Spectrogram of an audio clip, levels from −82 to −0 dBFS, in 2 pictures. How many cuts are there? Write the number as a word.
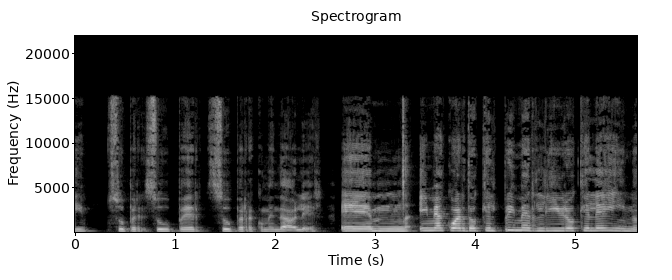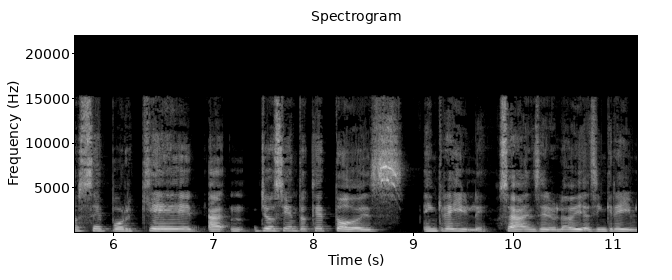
zero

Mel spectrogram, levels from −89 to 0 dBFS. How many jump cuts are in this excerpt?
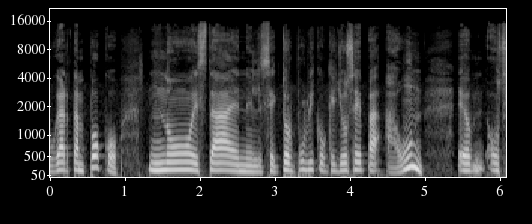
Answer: zero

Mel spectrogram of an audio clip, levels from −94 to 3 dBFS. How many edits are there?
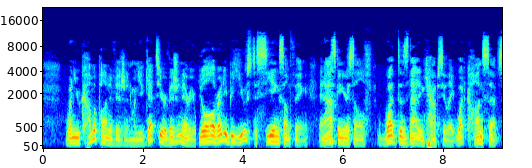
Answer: one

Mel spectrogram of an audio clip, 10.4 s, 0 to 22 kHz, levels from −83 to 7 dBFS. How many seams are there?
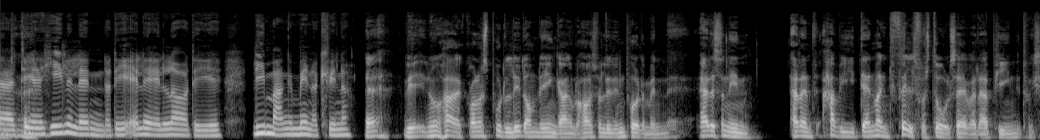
zero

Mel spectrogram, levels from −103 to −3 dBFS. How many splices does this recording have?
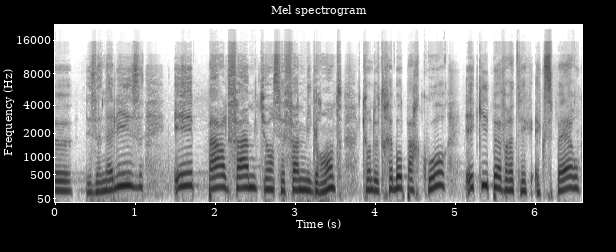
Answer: two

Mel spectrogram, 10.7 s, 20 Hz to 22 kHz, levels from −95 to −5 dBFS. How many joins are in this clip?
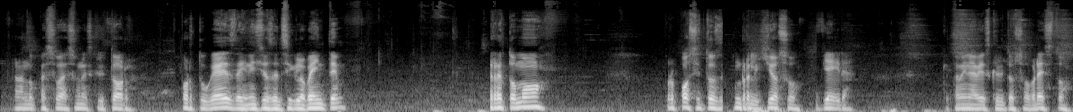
four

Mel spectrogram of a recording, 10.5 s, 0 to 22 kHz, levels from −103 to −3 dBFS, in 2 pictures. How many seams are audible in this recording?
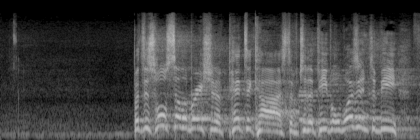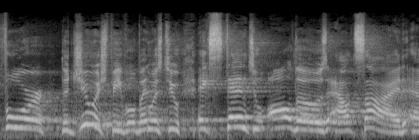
three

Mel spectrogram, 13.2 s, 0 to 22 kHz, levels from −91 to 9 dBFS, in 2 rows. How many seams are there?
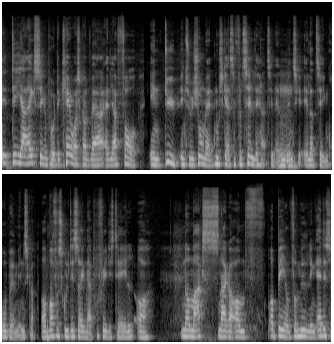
two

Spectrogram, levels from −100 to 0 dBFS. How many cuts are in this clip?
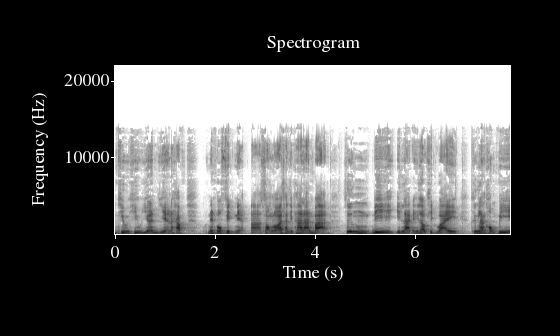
zero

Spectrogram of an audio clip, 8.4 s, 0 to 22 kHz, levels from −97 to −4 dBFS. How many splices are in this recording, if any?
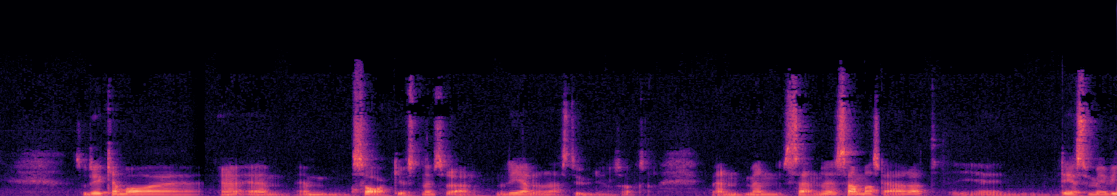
four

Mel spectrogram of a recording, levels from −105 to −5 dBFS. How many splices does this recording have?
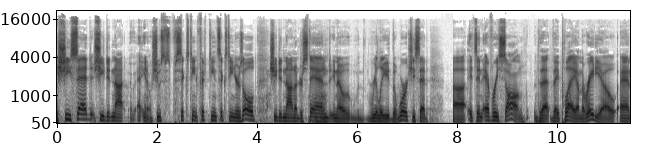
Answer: zero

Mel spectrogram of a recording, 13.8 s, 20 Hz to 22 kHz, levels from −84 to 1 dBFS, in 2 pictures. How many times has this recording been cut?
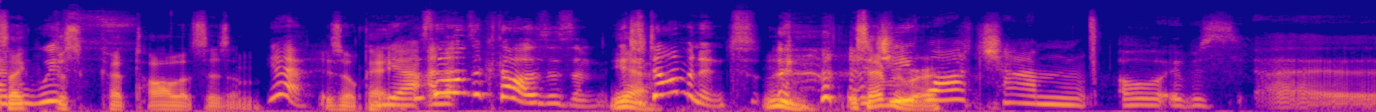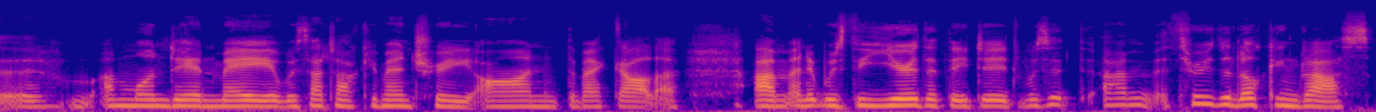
zero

